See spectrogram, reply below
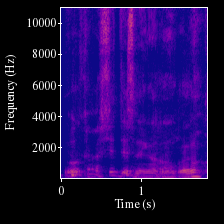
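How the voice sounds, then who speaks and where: A man's voice: fairly low pitch, huge pitch swings, a little fast, mellow, slightly rough. A man hosting a reaction channel, talking loosely in slang and repeating himself as he comments on a clip. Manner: loose, slangy and repetitive, restating points.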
